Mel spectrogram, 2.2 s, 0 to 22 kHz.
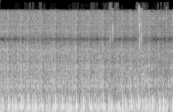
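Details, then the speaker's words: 2009 Ducati 848 after repairing a disconnected fuel pump hose, idling warm at 212°F after about 12 minutes of running. Steady, lumpy V-twin beat with even pulses and no misses or knocks. No leaks; healthy warm idle. "12 minutes we're back 212° fah no signs of leaks at all on that side and I don't see anything here looks good no"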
